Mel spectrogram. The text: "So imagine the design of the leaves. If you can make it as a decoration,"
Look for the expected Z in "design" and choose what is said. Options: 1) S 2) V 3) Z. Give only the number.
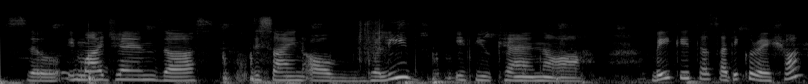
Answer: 1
